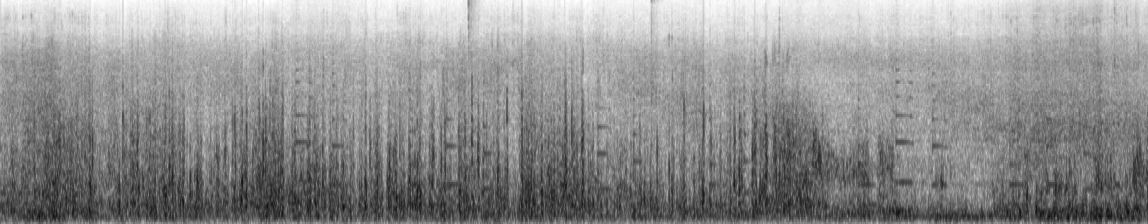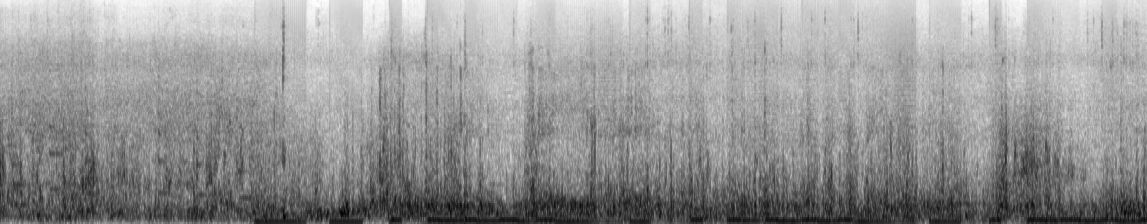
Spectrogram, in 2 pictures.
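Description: Strong, continuous wind roars across the microphone while riding a road bike on a group ride over flat terrain near Bedias, Texas, a heavy low rumble building toward the end, with no talk.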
